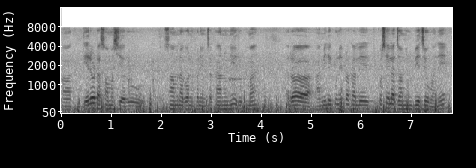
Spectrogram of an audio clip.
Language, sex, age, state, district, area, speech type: Nepali, male, 18-30, West Bengal, Darjeeling, rural, spontaneous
